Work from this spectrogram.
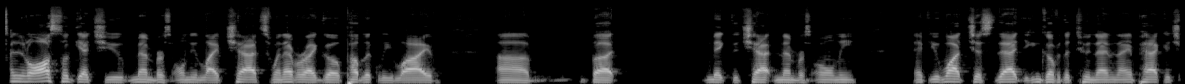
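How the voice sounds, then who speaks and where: A man hosting his own live stream as a life coach, talking casually to viewers with a slightly hoarse voice and lots of fillers. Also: lowish voice, fairly even intonation, moderate pace. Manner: rambling, many fillers, talks straight to viewers.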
